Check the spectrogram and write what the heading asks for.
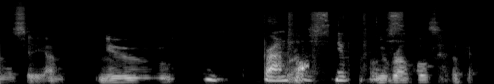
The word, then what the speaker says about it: New Braunfels: And you'll have to pronounce the name of the city. I'm New Braunfels, New New Braunfels.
